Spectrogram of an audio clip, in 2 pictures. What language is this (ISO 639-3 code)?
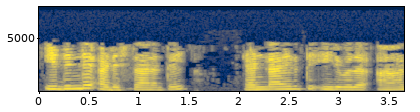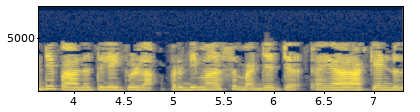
mal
